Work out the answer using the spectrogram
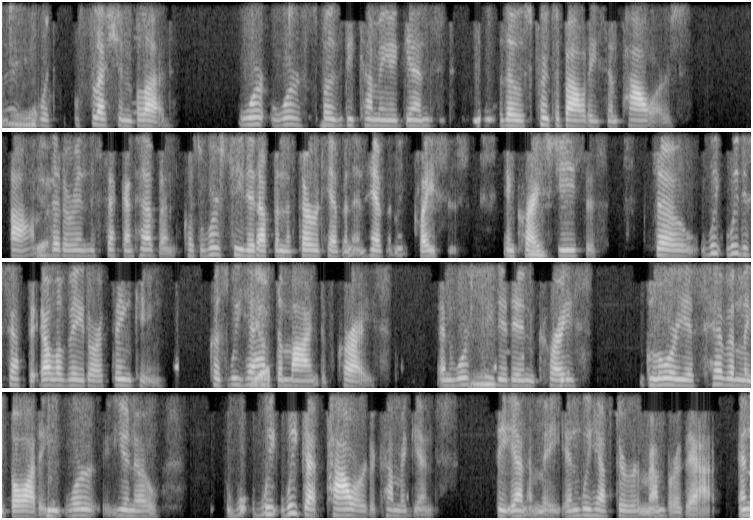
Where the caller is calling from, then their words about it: Pennsylvania, United States; calling from PA.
